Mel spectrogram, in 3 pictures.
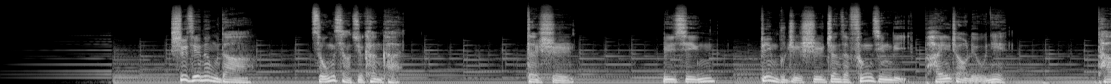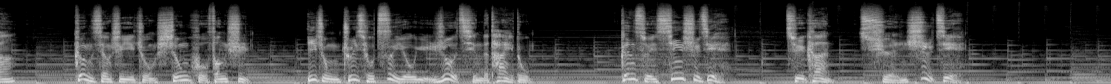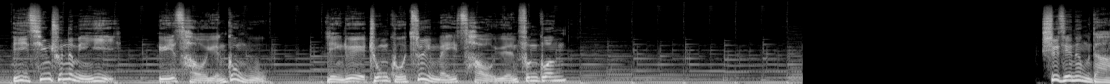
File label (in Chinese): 男 时尚宣传片; 新世界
